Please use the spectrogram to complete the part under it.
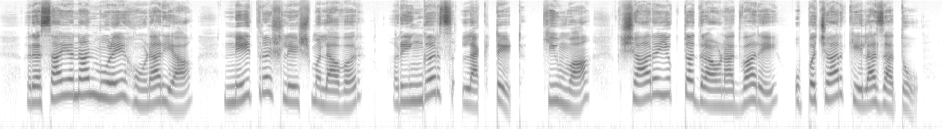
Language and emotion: Marathi, neutral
